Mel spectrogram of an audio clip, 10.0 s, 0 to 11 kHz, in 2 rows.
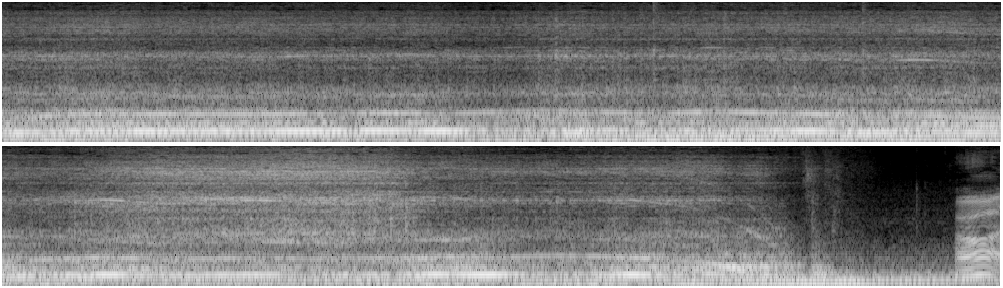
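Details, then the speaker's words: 12 V winch motor run on 24 V, spooling in unloaded on flat ground with the in button pulsed (a 20-second pull versus 31–32 s on 12 V): a steady motor whine that revs up, then stops. Normal winch motor run. "I don't know if you would have heard in the video I was pulsing there the in button because it does come lot on flat ground it comes unloaded and you can hear the motor Revlon up"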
